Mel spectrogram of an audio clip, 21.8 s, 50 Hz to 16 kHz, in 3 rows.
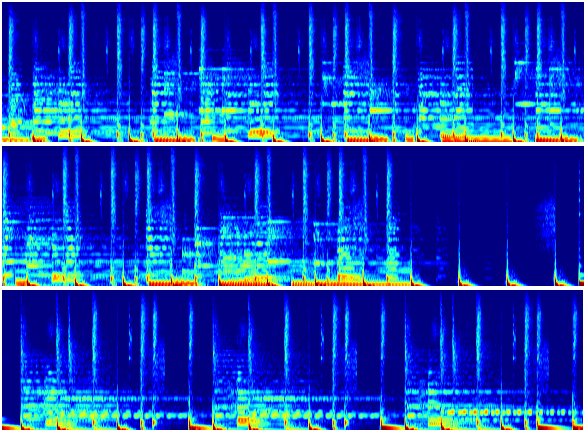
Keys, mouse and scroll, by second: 0.9-1.5 alt+scroll down 1, 4.2 double click, 10.5-11.0 alt+scroll up 1, 11.3 space, 11.4 double click, 12.0-12.5 alt+scroll up 1, 13.2 space, 13.3 double click, 14.6 click, 15.1 alt+click, 18.3-19.2 alt+scroll down 1, 19.4-19.8 alt+scroll down 1, 20.4 space, 20.5 double click, 21.7 alt+scroll up 1.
